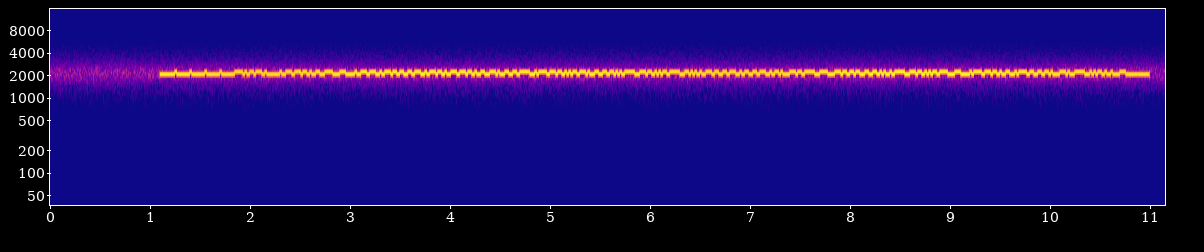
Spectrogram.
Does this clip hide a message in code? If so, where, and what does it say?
Yes: RTTY (50 baud, 170 Hz shift) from 1.1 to 11.0 s, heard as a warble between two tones, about 2200 Hz centre. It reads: A WOMAN IN A WHITE SHIRT STRAINING TO LIFT SOME WEIGHTS.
